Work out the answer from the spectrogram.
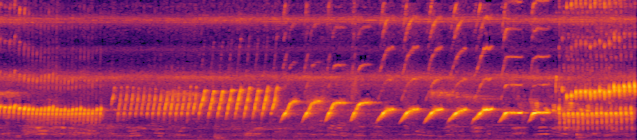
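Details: Song of a canary, played to make canaries sing: a steady high trill, a fast pulsed rattle, then about ten repeated upswept whistles in quick succession, ending in another bright trill.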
